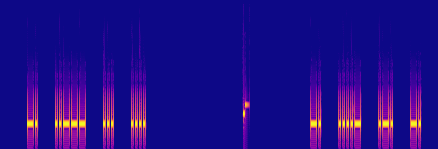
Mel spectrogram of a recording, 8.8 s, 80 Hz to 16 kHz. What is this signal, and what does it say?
Morse code, heard as a keyed tone, about 30 wpm, spaced as for 17 wpm, 700 Hz. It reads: N2SH N4RN
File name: Lesson 14g - Number 2 - Call Signs 30wpm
